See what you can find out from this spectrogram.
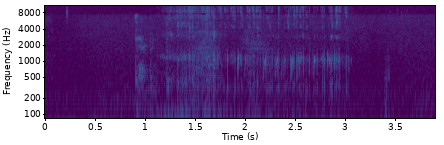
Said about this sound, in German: ich trinke in der Zeit mal einen schönen Schluck Wasser.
